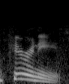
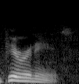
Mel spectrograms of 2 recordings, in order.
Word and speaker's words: Pyrenees: how to say it I don't care if you pronounce it wrong as long as you begin to learn the correct pronunciation they're called the Pyrenees the Pyrenees so that is the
